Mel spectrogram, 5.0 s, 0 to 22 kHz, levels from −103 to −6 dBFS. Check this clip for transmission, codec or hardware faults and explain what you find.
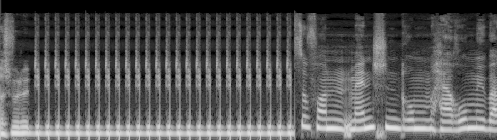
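Two faults are present: a broken-record loop early in the speech and a DECT cordless phone buzz running under the whole clip.

From 0.38 s to 2.94 s there is a broken-record loop. The player or stream likely stalled and kept re-sending the last fragment it held, a slice of about 0.1 s (100.8 ms), which repeats 25 times back to back. The speech that should have filled those two and a half seconds is gone, replaced by a rapid, mechanical stutter of one tiny sound fragment until normal playback resumes.

The DECT cordless phone buzz runs throughout. A nearby DECT handset or base station transmits a short radio burst every 10 ms, and the audio circuitry rectifies that energy into the signal path. The result is a steady, thin buzz at 100 Hz, rich in harmonics, sitting roughly 40 dB below the speech. It is faint but constant.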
